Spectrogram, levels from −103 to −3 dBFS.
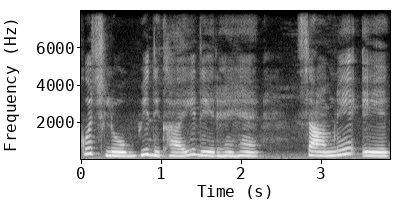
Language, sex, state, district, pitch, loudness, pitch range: Hindi, male, Chhattisgarh, Raipur, 205 Hz, -16 LUFS, 195-235 Hz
